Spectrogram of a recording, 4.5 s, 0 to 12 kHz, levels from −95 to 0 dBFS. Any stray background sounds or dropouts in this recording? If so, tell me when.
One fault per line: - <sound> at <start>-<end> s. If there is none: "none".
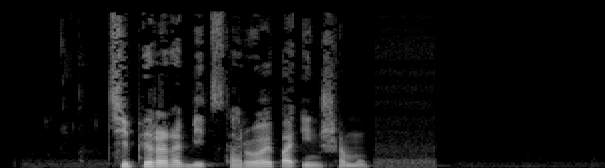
none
